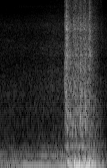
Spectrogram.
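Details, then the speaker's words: Homemade mini jet boat engine, first crank after a reversed battery blew the fuse, on a temporary starter button and kill switch: low hum, then a short rough burst of cranking that spins freely; the jet pump isn't bound up. "Well, I'm glad to see that the pump isn't like bound up or something. Wow. That's the first time this thing's ever made any kind of noise."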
